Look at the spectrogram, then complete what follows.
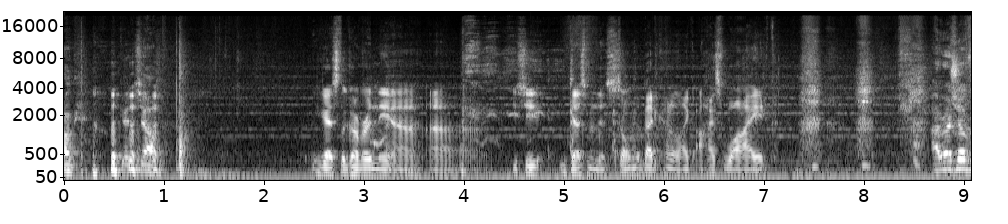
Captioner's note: panting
